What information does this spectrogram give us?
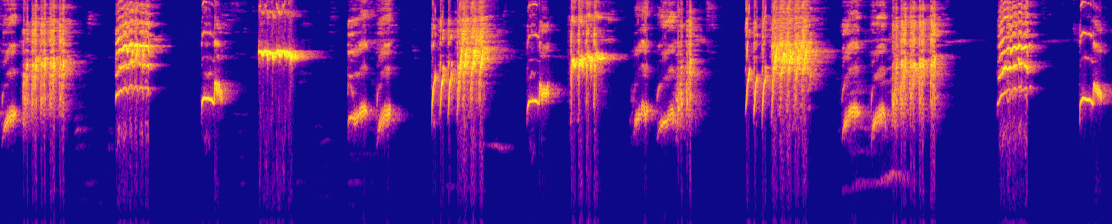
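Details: Cucak cungkok master song for teaching other songbirds, full of coarse chatter: rapid sequence of grating rasps and quick whistled upslurs, bouts coming about every second with short breaks.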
